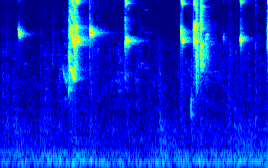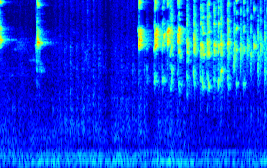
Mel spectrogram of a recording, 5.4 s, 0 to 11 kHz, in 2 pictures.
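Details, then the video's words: Fischer's lovebird chick about 15 days old, offspring of a lutino and pastel blue pair: thin clear high chirps spaced about half a second apart, then rapid stuttering chatter. "Lovebird Chick From Lutino & Pastel Blue Fischer"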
